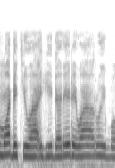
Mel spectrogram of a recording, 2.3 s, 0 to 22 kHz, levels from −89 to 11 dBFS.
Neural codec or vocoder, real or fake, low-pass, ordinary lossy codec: codec, 24 kHz, 3 kbps, HILCodec; fake; none; none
